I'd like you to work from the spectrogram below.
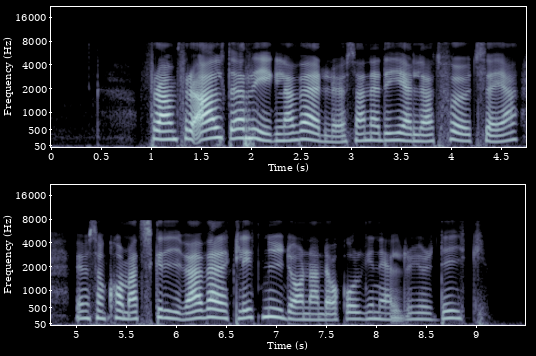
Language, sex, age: Swedish, female, 50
